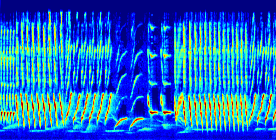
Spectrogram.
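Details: Singing canary giving long rapid trills of descending notes, a pair of rising whistles and a steady whistled note in the middle, then another extended fast roll.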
